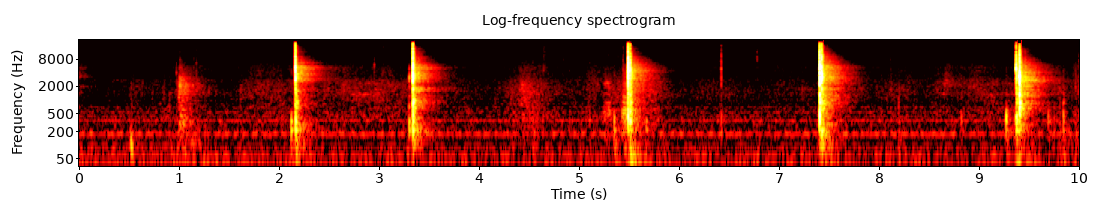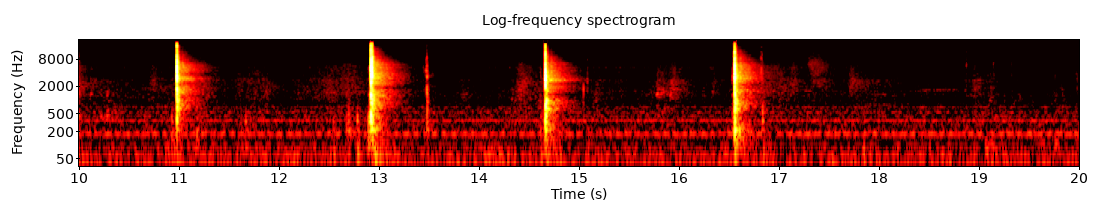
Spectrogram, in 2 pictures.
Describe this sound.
small single plastic impacts
small plastic tiles dropped on table
drop, plastic, impact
